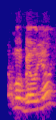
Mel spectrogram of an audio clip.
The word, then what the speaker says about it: lobelia: uh is it lobelia is that how you pronounce that lobelia yeah yes that that seems to be significant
